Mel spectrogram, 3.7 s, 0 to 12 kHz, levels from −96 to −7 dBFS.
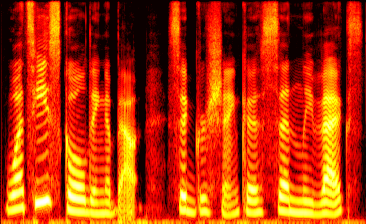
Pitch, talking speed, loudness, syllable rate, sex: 200 Hz, 130 wpm, -17 LUFS, 4.6 syllables/s, female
